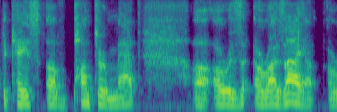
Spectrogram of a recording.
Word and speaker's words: Araiza: case of punter Matt Araiza, I think is the pronunciation. Well, that's what I was talking about. Matt Araiza. That's how you say Araiza, yeah.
